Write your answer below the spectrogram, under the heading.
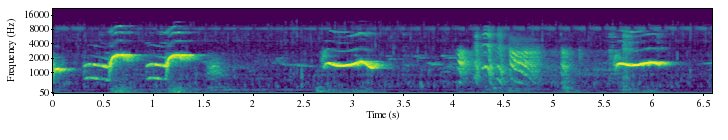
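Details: Female Chinese hwamei calling to a male, giving clear upslurred whistles and a wavering whistled phrase separated by pauses, with one brief harsh rasping burst in the middle.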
